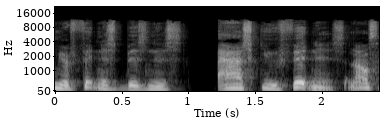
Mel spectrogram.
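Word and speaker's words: Akew: right my last name is literally ask you but it's spelled a ke e w all right all right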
